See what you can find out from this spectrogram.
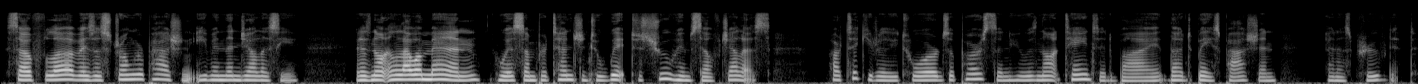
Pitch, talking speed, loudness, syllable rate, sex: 200 Hz, 175 wpm, -20 LUFS, 4.9 syllables/s, female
